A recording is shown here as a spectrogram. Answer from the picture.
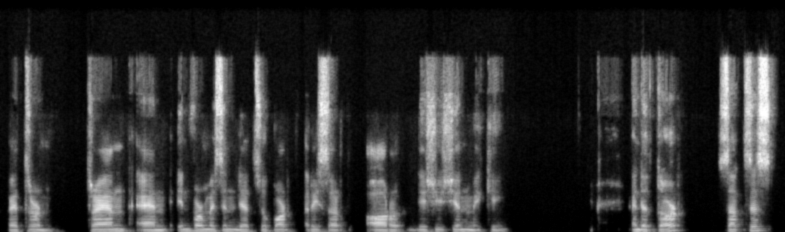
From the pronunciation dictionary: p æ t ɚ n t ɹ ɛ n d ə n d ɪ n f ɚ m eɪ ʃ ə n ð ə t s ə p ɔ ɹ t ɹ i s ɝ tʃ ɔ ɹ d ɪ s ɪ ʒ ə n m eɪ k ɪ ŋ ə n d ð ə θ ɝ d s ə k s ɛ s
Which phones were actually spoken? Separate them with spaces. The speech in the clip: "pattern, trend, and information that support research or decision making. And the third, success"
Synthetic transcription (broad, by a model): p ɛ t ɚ n t ɹ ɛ n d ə n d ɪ n f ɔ m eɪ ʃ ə n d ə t s ə p ɔ ɹ t ɹ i s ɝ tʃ ɔ ɹ d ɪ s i s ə n m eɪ k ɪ ŋ ə n d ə t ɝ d s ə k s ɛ s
